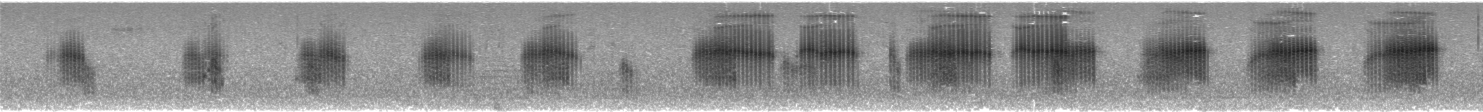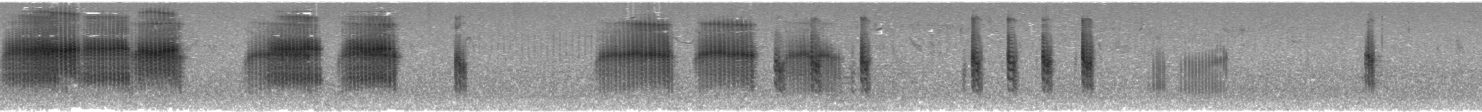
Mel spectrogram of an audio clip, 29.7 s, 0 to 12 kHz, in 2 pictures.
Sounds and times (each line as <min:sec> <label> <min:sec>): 0:00.4 frogs croaking 0:01.0
0:01.8 frogs croaking 0:02.3
0:02.9 frogs croaking 0:03.5
0:04.2 frogs croaking 0:19.6
0:20.8 frogs croaking 0:23.6
0:24.4 frogs croaking 0:27.3
0:28.4 frogs croaking 0:28.7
